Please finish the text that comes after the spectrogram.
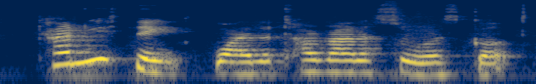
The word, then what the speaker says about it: Tyrannosaurus: Can you think why the Tyrannosaurus got its name? How do you say it? Tyrannosaurus.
